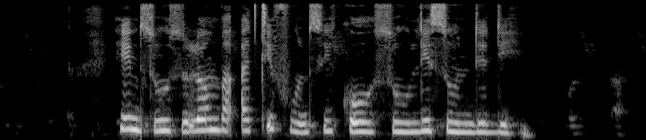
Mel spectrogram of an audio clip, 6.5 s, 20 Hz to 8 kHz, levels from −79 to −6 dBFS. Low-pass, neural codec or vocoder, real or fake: 7.2 kHz; none; real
